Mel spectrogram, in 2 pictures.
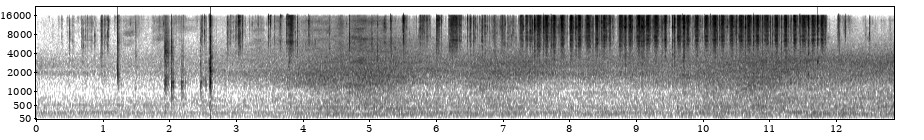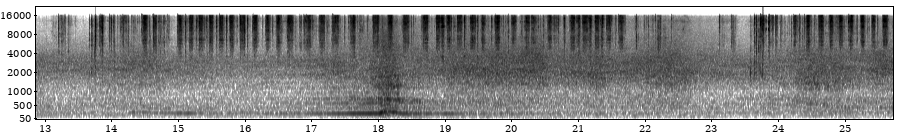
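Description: Hand ratchet clicking rapidly in long runs as a spark plug is turned in its well on a 2.4L Hyundai Theta engine, pausing briefly twice. A humming tone swells to the loudest point about two-thirds of the way through.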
